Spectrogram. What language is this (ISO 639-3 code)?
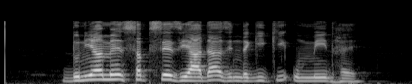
urd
